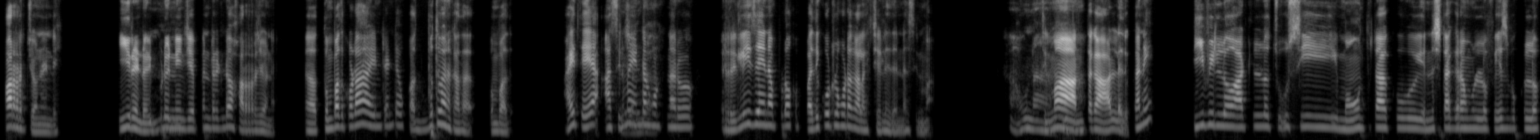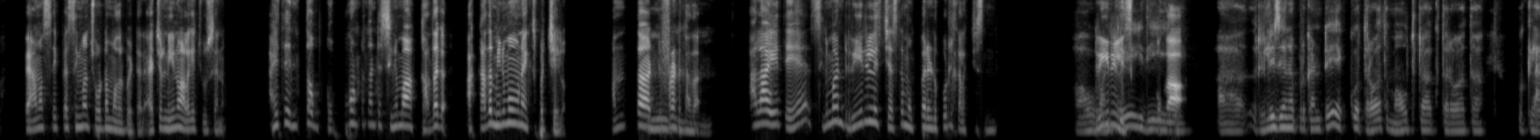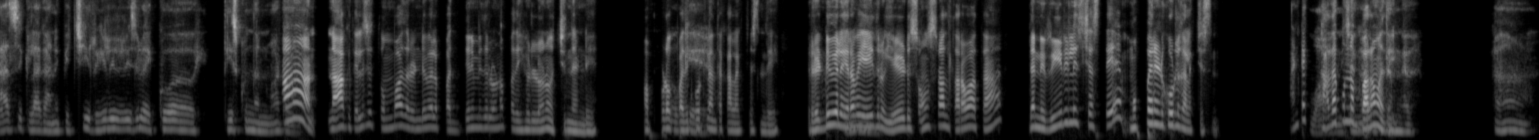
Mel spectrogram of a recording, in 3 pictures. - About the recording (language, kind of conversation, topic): Telugu, podcast, కథను ఆకట్టుకునే ప్రధాన అంశాలు సాధారణంగా ఏవి?
- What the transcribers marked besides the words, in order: in English: "హార్రర్"; in English: "హర్రర్"; in English: "రిలీజ్"; in English: "కలెక్ట్"; giggle; in English: "మౌత్"; in English: "యాక్చువల్లీ"; stressed: "ఎంత"; in English: "మినిమమ్"; in English: "ఎక్స్పెక్ట్"; in English: "డిఫరెంట్"; in English: "రీ రిలీజ్"; in English: "కలెక్ట్"; in English: "వావ్!"; in English: "రీ రిలీజ్‌కి"; in English: "మౌత్ టాక్"; in English: "క్లాసిక్"; in English: "రీ రిలీజ్‌లో"; in English: "కలెక్ట్"; in English: "రీ రిలీజ్"; in English: "కలెక్ట్"; tapping; in English: "వావ్!"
